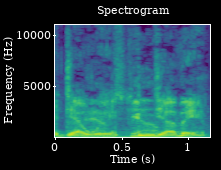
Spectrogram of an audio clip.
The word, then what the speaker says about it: Yah: íntimo y personal que normalmente se pronuncia yah los pasajes con el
